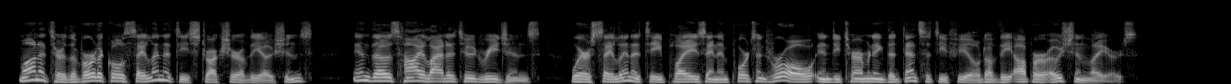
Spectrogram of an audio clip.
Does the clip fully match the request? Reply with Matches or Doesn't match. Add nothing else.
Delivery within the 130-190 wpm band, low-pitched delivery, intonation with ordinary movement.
Matches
